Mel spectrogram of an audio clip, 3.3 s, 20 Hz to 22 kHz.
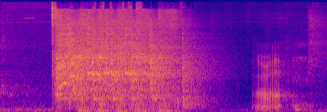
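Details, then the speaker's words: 2005 Yamaha Grizzly 660 ATV with its relays tested good, solenoid terminals jumped (one terminal looks melted): the starter spins the engine briskly for about a second and a half. The starter solenoid is faulty. "So, that's turning over the engine. So, it's definitely the solenoid that's the problem."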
